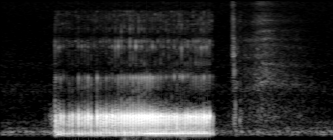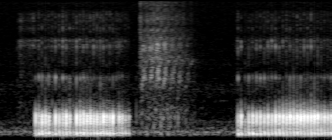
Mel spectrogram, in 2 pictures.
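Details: Annie, a Boston Terrier, asleep and snoring: three long, rough, buzzing exhalations of one to one and a half seconds, separated by softer breathy intakes, in a quiet room.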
